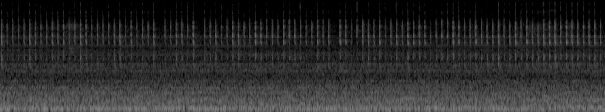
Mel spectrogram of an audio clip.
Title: pc rattling noise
